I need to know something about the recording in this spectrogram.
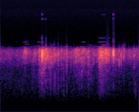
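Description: Rustling and crackling as someone moves through brush holding the camera, in several short bursts.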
